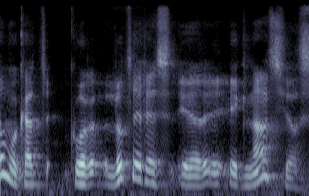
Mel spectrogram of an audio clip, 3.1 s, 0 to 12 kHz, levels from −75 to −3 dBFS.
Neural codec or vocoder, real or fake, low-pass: codec, 24 kHz, 1.2 kbps, DualCodec; fake; 10.8 kHz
